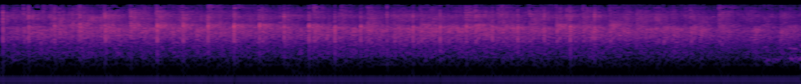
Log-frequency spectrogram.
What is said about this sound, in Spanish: Pido un aplauso grande para él.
